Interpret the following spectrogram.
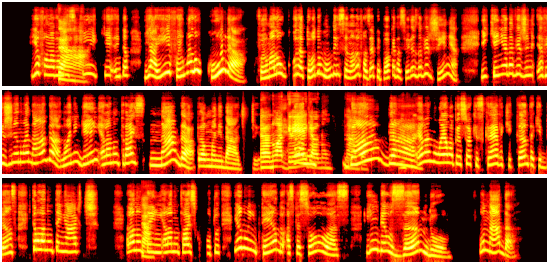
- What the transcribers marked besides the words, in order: tapping
- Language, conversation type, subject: Portuguese, podcast, Qual é a relação entre fama digital e saúde mental hoje?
